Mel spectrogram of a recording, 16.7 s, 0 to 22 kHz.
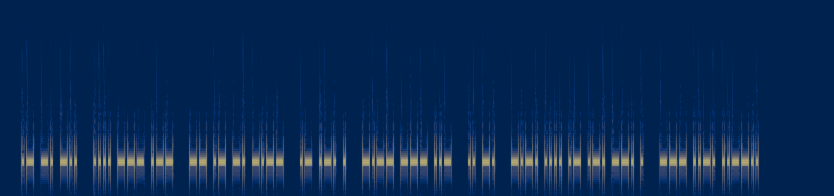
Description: Morse code, heard as a keyed tone, about 25 wpm, 700 Hz. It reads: AND HOW MANY ARE YOU IN CHARGE OF?
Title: Sentences from Top 1000 Words - Review Part 6 - 25wpm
